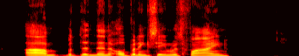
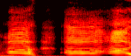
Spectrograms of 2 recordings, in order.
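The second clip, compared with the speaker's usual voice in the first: high, softer mock cries of pain; imitated dying cries; 12 semitones higher, 3 dB quieter, slower than usual. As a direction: ham up a character being eaten alive. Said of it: "he's going like".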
